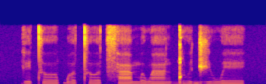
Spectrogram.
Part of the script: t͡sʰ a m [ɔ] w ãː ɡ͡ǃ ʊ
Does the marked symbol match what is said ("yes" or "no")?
no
